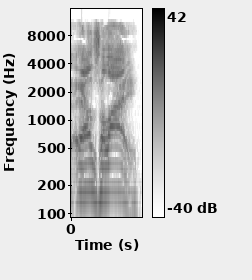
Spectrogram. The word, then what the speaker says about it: Alzolay: And he gave us a scouting report on Alzola, whatever. All right? – Now it's Alzolay. – Thank you. – That's how you say it.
